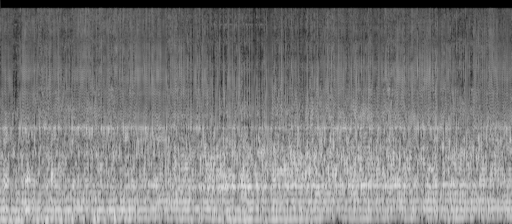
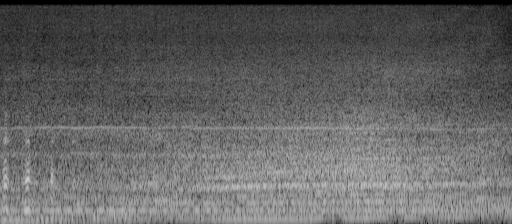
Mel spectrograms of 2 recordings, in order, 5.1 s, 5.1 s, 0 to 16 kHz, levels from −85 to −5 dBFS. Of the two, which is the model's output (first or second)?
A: first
